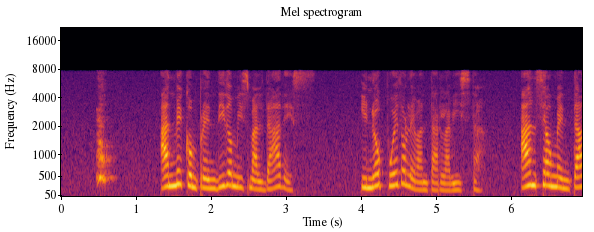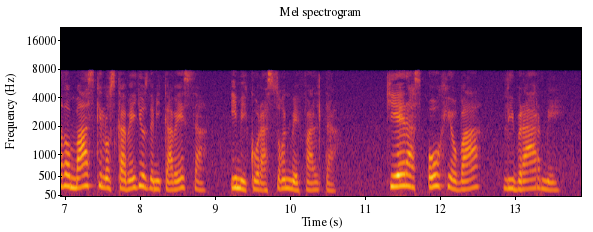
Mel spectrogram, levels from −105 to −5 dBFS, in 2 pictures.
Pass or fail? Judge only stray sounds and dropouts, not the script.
fail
